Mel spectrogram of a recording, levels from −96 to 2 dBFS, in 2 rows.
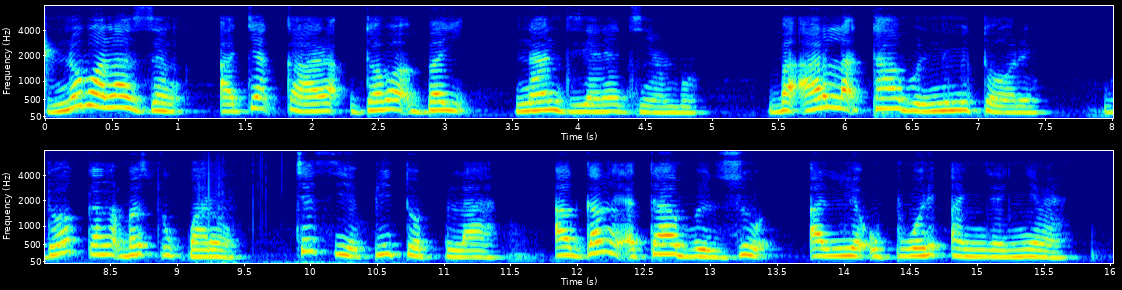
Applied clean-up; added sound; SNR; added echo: neural separator model SepFormer DNS4.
